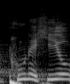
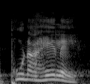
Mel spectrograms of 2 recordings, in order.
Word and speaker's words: Punahele: island we have a punahil soriano taking on dolce lungamboola and i'm positive i'm pronouncing punahil's name wrong because i had all sorts of comments with it's punahele i'm not doing it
